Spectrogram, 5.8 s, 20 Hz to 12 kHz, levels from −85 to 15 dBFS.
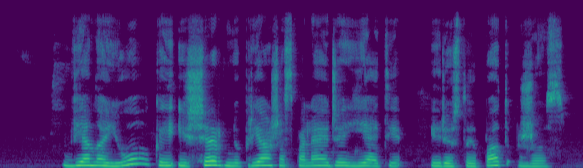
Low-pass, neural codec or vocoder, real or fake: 10.8 kHz; none; real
